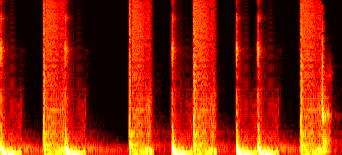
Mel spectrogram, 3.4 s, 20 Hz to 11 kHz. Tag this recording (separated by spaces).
140bpm loop drums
